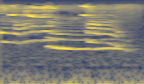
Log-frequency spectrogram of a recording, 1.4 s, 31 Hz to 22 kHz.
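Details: Shiloh Shepherd puppies five weeks old, born May 20, 2013, play noisily among littermates in the background; one gives a high, drawn-out whine that sags slightly in pitch, then lifts at the end.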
